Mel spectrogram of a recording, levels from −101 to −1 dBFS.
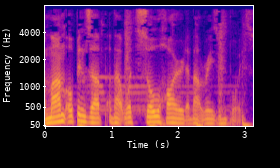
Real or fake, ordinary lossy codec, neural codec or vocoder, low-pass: real; MP3, 32 kbps; none; 7.2 kHz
